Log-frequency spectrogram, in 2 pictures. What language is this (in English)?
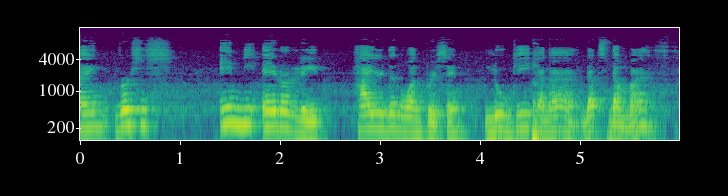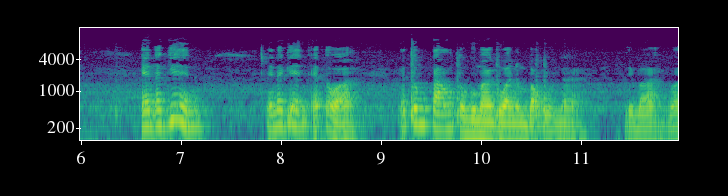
Filipino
